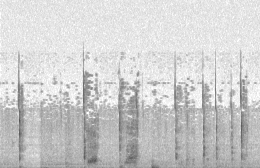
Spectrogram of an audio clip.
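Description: Near silence broken by faint, irregularly spaced clicks and taps, about a dozen, with a few soft scuffs, from a pen drawing graph axes.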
